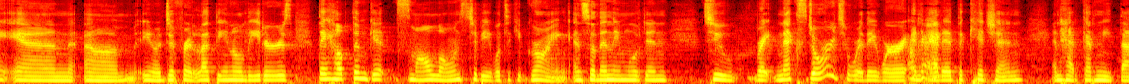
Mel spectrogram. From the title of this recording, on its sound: LIVE From El Burrito Mercado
